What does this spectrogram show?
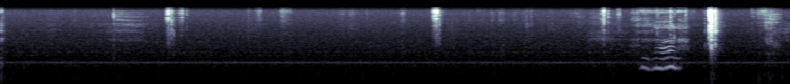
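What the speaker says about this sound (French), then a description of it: "je vais couper ce petit bout qui dépasse" Scissors snip off a small protruding bit on a homemade Grinch Christmas coat, a few quiet, quick cuts near the end in a hushed room, with a brief spoken word.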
